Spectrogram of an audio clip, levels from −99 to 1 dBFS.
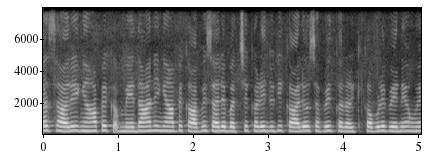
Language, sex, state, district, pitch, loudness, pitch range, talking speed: Hindi, female, Bihar, Gaya, 275 Hz, -22 LUFS, 265-280 Hz, 270 wpm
